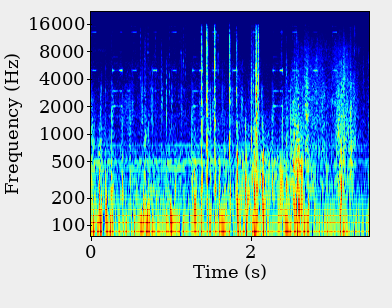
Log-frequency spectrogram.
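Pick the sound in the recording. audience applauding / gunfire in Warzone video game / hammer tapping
gunfire in Warzone video game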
